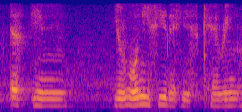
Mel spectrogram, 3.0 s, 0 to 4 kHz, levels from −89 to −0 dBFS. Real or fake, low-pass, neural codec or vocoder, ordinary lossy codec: fake; 3.6 kHz; codec, 44.1 kHz, 7.8 kbps, Pupu-Codec; none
